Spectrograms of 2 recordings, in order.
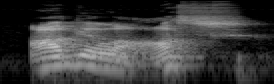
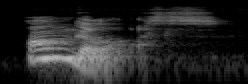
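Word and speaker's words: ἄγγελος: And this makes the NG sound. Our word for angel comes from the Greek word for angel. However, the Greek word is spelt. You like that? You like that? You like that? Except the Greek is spelt and that's not pronounced angelos, it's pronounced angelos.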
